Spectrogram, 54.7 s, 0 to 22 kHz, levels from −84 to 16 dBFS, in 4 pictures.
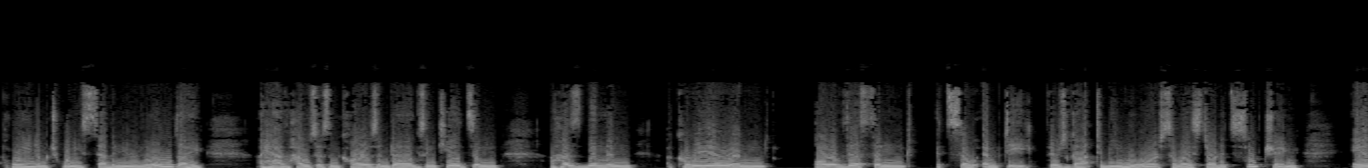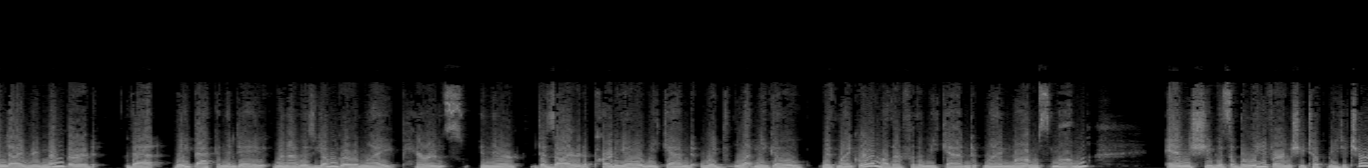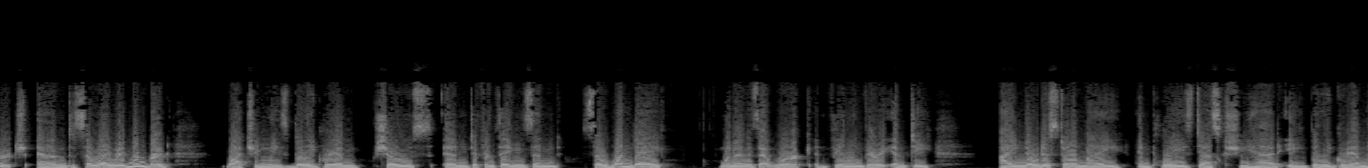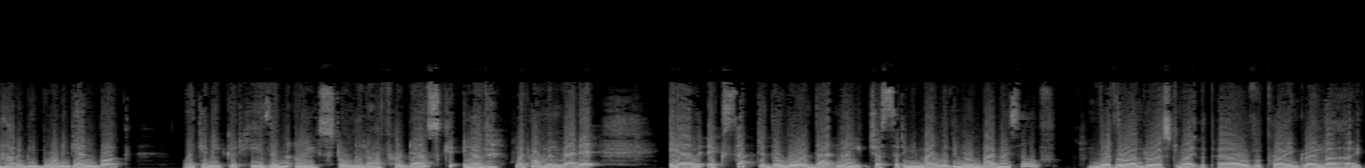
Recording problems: distortion; heavy; 21% of the sound clipped
garbled, watery; slightly; nothing above 10 kHz

